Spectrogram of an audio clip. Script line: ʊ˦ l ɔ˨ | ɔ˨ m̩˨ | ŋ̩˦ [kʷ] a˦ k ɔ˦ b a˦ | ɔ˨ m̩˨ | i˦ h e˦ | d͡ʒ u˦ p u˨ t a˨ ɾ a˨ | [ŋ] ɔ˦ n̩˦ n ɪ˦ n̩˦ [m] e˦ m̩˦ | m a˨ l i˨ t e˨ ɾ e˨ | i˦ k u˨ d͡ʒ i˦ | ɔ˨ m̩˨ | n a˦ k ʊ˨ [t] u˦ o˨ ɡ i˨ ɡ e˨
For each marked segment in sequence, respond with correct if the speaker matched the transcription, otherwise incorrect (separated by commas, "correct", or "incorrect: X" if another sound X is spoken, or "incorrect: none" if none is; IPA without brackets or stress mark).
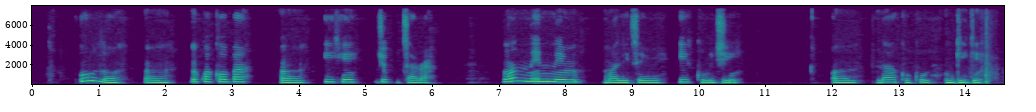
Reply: correct, correct, incorrect: n, incorrect: k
